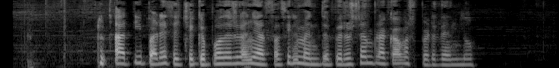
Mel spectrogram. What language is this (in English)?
Galician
